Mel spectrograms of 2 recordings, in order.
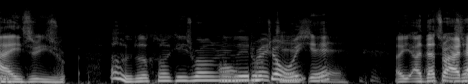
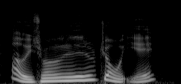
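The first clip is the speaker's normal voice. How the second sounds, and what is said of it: Attempted Cockney accent sounding Australian. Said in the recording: “I'd have to go Cockney... That sounds like if you go Cockney... That sounds Australian.”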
